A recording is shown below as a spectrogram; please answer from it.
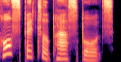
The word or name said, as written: hospital passports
